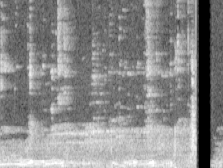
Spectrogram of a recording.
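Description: Giribaz high flyer pigeons coo in a low, throaty murmur that runs steadily for about two seconds, close by, before a brief cut to silence and a quieter return.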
